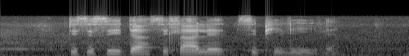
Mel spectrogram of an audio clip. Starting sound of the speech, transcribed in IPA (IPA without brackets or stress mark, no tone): tʼ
